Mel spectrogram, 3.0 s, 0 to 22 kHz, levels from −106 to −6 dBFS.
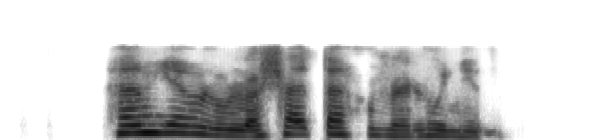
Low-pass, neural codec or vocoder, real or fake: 5.4 kHz; codec, 16 kHz, 2 kbps, X-Codec, HuBERT features, trained on general audio; fake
